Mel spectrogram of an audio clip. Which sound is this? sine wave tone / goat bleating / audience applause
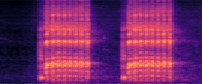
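goat bleating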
